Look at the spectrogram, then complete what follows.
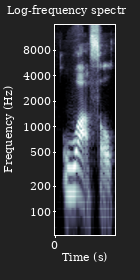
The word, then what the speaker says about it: waffle: Então, por isso que depois desses dois fs eu não posso fazer um e, lembra da regra? Então não pode de tom consoante dupla. Então em vez de way a gente vai falar waffle, tá?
